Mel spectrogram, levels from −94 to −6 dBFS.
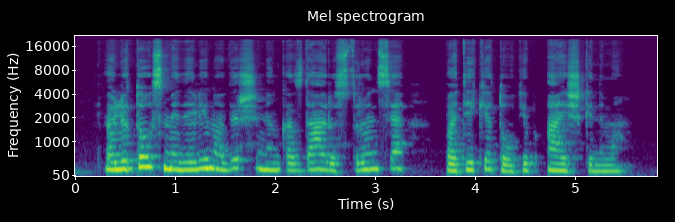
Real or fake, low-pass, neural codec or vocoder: fake; 19.8 kHz; vocoder, 44.1 kHz, 128 mel bands every 512 samples, BigVGAN v2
